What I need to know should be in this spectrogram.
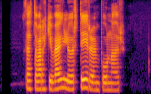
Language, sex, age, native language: Icelandic, female, 20-29, Icelandic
